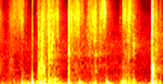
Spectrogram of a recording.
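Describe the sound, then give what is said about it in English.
A deck of oracle cards being shuffled, a quick run of crisp riffling slaps and papery flutters with a few sharper snaps, no voices. “So let's give it another shuffle and see what else falls out to build on top of that message.”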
